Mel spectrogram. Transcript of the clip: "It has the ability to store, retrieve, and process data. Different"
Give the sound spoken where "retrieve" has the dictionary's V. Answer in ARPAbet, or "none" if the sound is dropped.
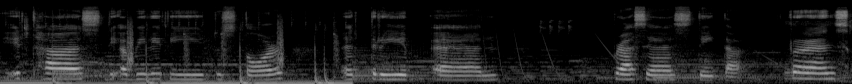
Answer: P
